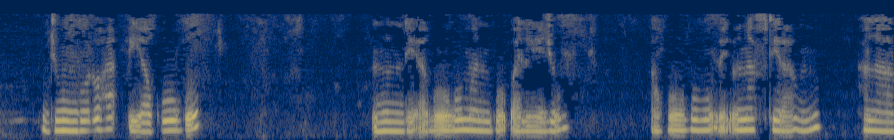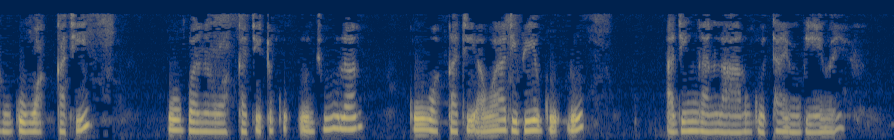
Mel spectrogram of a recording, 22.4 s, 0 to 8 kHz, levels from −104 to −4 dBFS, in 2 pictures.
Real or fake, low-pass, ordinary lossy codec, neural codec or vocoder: fake; 7.2 kHz; MP3, 24 kbps; codec, 16 kHz, 8 kbps, FunCodec, trained on Chinese and English, 25 frames a second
